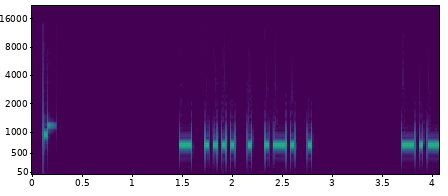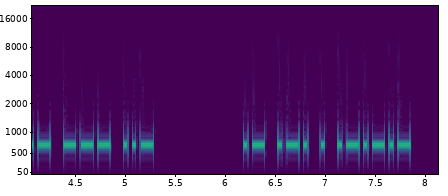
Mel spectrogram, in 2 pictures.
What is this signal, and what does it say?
Morse code, heard as a keyed tone, about 28 wpm, 700 Hz. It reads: THERE YOU ARE.
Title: 3x Word-Spacing - Sentences from Top 100 Words - 28wpm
